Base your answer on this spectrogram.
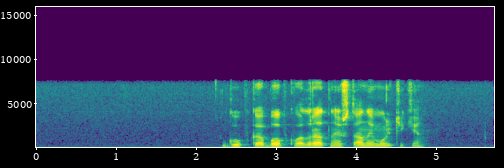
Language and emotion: Russian, neutral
